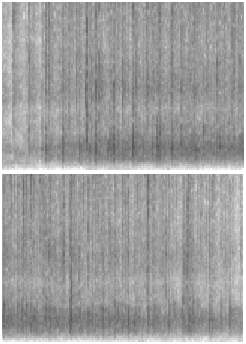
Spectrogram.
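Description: A church audience applauds steadily for a speaker newly accepted as a minister, a dense patter of many hands clapping at once, holding a fairly even, moderate loudness throughout with no voices rising above it.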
